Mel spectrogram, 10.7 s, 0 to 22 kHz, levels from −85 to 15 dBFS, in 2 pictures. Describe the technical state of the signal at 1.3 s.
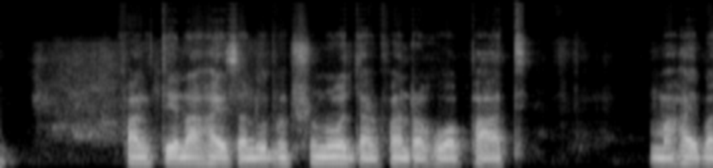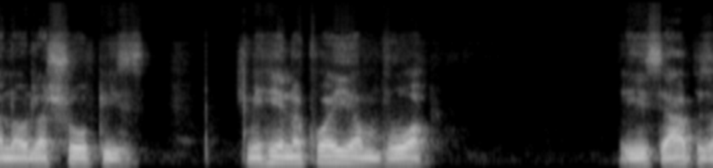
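At 1.3 s the speech signal is intact, with no audible fault at that point.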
